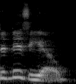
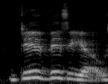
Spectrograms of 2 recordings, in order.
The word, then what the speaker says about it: divisio: And then step 3 is called divisio. Divisio. Spell it like division without the N.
